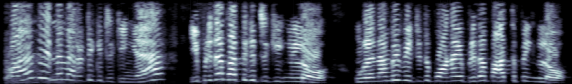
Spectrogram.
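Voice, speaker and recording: A woman's voice: lively intonation, rapid-fire, noisy background. A woman voicing a young wife in a cartoon comedy, scolding her husband shrilly and cooing over her baby. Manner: indignant, shrill scolding; coos baby talk.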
